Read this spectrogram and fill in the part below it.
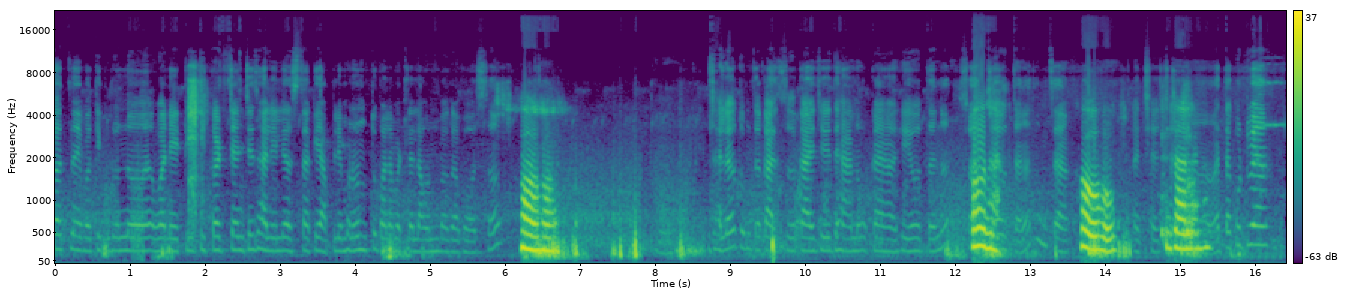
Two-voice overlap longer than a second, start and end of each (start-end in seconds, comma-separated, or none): none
